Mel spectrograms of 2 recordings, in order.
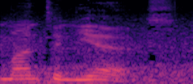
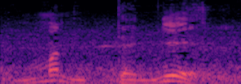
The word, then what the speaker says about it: Montañez: I'd like you to pronounce that little Enye. It's Willie Montañez. Montañez.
